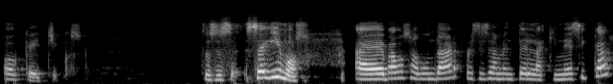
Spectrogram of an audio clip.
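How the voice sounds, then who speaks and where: Unhurried and warm, a high-pitched woman teaches her class online via video call. She talks in a conversational style and repeatedly asks if her students follow along.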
